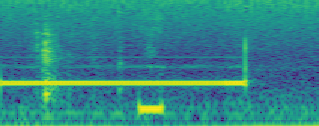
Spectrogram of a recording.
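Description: Faint telephone tones from a keypad: a steady held tone with a brief lower tone partway through, cut off abruptly by a click.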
